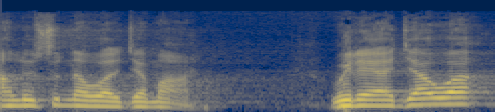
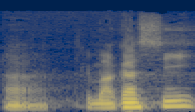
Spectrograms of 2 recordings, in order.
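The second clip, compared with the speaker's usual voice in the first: kindly, mild, gentle, polite tone; 8 semitones lower than usual. Contrasting a rude refusal with a polite thank-you, gentle, soft reply. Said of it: "Itu lembut".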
